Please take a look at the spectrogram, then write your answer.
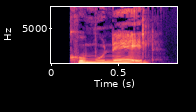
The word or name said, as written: kommunal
